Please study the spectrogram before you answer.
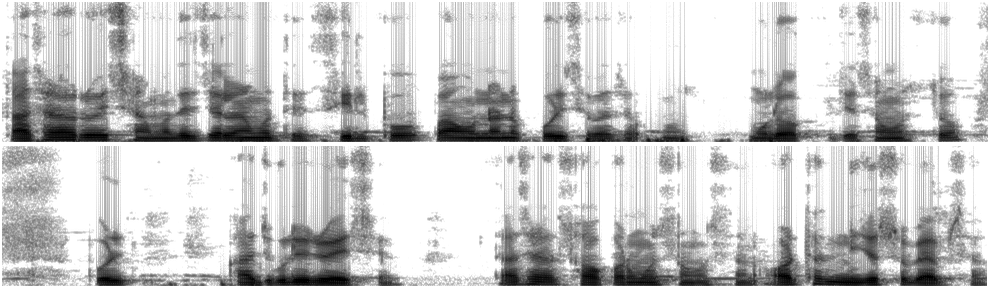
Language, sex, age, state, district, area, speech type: Bengali, male, 18-30, West Bengal, Jhargram, rural, spontaneous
